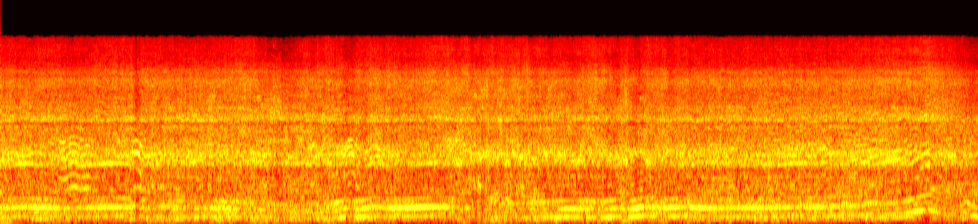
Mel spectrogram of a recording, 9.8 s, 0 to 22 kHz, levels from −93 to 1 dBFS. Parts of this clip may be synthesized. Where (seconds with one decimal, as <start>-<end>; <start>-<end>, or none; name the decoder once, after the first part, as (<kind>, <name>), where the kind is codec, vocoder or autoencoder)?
4.4-6.9 (codec, HILCodec)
